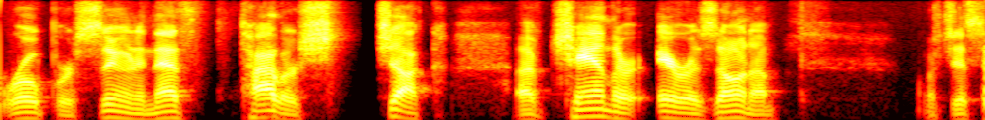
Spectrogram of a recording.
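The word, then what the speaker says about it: Shough: shuck that's spelled s h u g but pronounced shuck uh he received his first Power five offer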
